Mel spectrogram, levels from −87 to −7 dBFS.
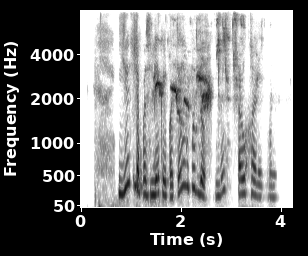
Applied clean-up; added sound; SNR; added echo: neural mask model Resemble Enhance denoiser.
